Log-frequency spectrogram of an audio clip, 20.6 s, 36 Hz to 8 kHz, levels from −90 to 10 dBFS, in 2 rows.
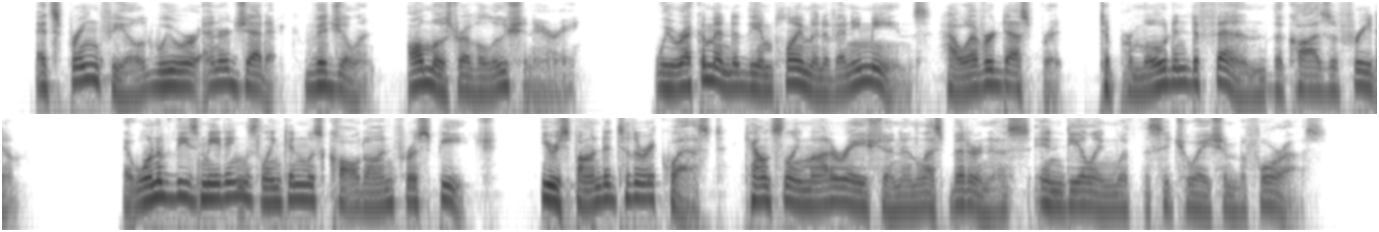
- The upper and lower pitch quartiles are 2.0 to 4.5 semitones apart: No, wide, 5.5 semitones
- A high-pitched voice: No, low, 130 Hz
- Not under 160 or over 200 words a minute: Yes, average, 170 wpm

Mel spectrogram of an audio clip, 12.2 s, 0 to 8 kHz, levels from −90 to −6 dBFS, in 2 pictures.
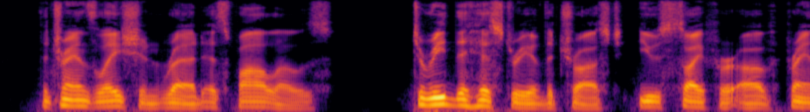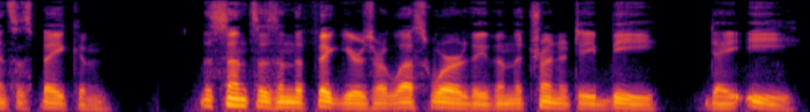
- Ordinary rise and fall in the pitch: Yes, average, 4.6 semitones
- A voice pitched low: Yes, very low, 85 Hz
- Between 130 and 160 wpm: Yes, average, 155 wpm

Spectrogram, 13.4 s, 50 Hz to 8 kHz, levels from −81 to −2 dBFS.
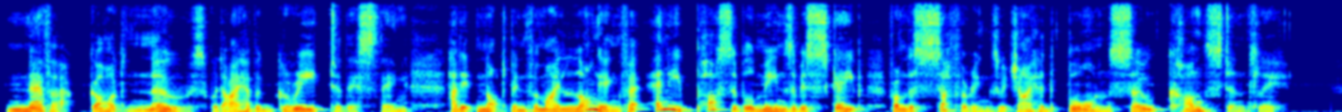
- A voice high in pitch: No, low, 135 Hz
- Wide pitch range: Yes, wide, 6.5 semitones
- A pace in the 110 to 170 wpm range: Yes, average, 145 wpm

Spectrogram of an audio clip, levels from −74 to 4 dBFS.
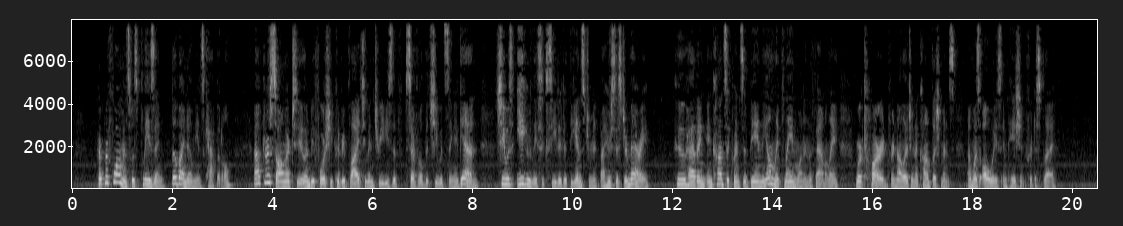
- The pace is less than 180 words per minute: No, average, 185 wpm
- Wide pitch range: Yes, wide, 6.3 semitones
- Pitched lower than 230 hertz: Yes, medium, 185 Hz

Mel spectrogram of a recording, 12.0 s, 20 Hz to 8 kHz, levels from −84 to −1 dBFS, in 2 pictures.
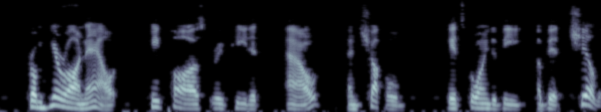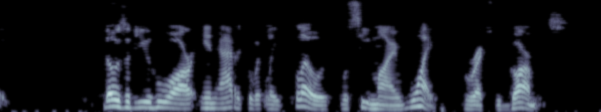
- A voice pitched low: Yes, low, 130 Hz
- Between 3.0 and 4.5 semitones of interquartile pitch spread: No, average, 5.2 semitones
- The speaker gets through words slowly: No, average, 160 wpm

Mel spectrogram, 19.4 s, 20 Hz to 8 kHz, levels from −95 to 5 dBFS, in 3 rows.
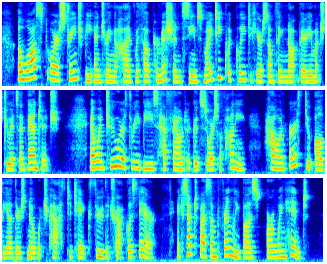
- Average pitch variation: Yes, average, 4.1 semitones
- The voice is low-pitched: No, high, 205 Hz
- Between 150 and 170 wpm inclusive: No, average, 185 wpm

